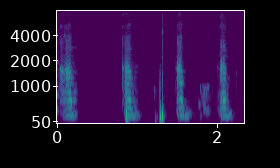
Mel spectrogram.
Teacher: pressure ہمارا یہاں ہونٹوں کے بھی بیچ میں ہوتا ہے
